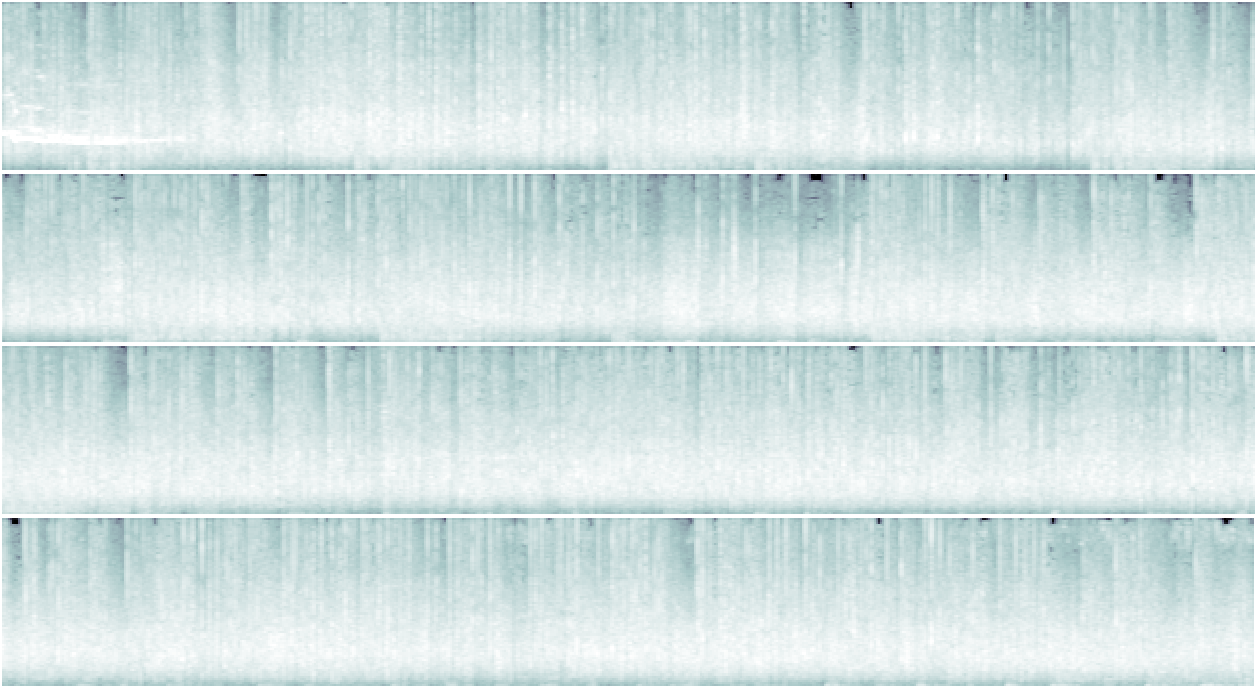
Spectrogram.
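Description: Strings of firecrackers going off in a continuous, dense crackle.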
